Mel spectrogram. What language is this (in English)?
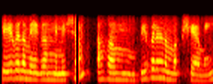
Sanskrit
